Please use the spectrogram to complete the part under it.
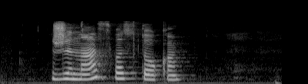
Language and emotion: Russian, neutral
